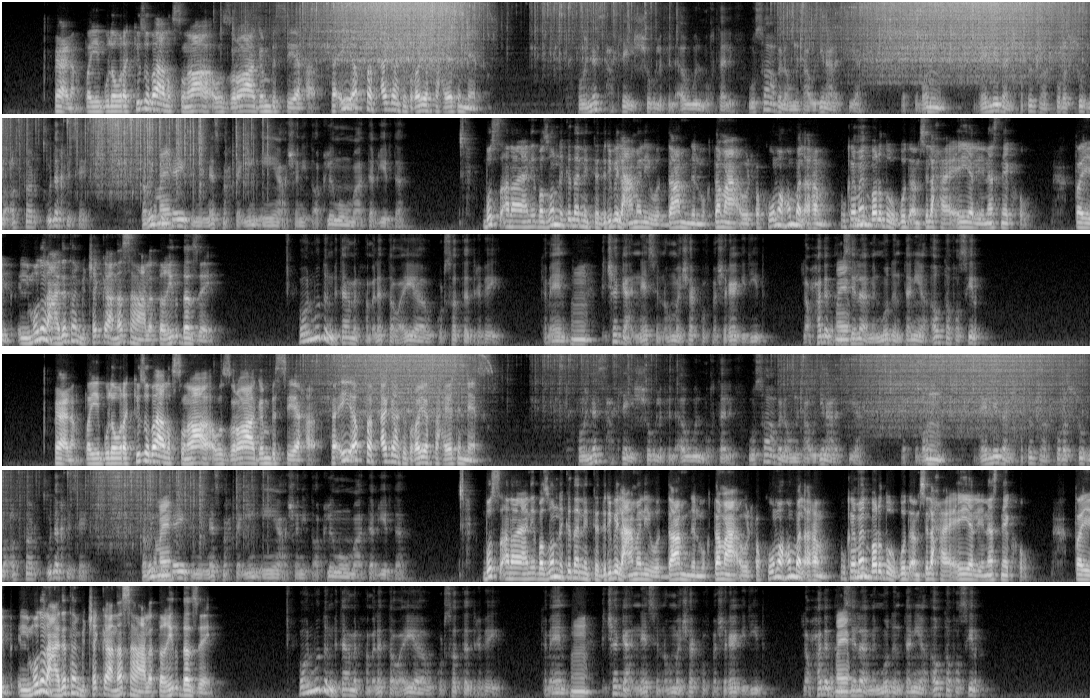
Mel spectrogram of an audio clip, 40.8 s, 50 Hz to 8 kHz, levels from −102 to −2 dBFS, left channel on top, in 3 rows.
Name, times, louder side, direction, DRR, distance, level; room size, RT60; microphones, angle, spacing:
voice 1, 0.7-6.1 11.5-11.7 15.5-15.7 19.6-26.4 26.8-29.8 34.3-34.5 37.6-37.8, right 4 dB, 45° right, 0.5 m, -24 dB
sound 1, 2.7-3.1 3.6-6.3 6.6-8.4 9.6-14.1 14.4-16.1 16.5-16.9, left 8 dB, 55° left, 0.6 m, -28 dB
voice 2, 7.0-10.8 11.2-14.7 15.1-18.6 24.2-24.5 30.9-33.4 34.0-36.7 37.2-39.4, equal, 15° left, 0.4 m, -35 dB
7.8 x 6.9 x 2.6 m
head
